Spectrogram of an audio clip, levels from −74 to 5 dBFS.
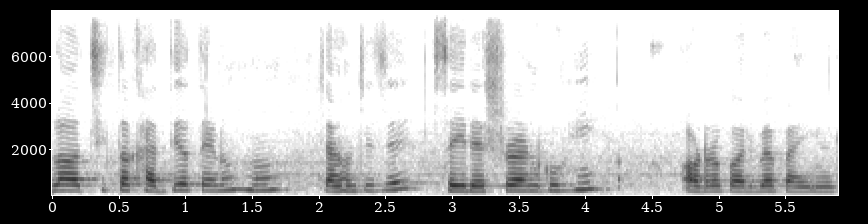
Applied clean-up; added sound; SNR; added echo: none; none; none; none.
